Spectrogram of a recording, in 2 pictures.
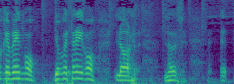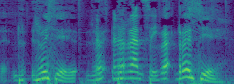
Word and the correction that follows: Razzie: No, no, se escribe Razzie. – Razzie.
